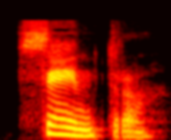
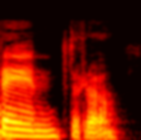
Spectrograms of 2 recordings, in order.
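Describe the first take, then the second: First: The first consonant is an s sound. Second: The first consonant is a th sound. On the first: This is how it sounds in Latin America. "In Latin America" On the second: This is how it sounds in Spain. "In Spain"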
